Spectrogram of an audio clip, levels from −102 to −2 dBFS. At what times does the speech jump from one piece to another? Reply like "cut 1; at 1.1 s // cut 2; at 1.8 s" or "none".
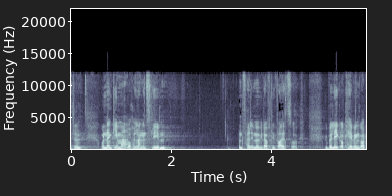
cut 1; at 1.1 s // cut 2; at 4.3 s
